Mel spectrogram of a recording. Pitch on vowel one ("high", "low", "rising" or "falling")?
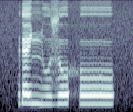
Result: high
